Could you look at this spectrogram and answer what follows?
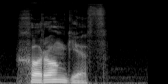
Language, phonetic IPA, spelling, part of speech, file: Polish, [xɔˈrɔ̃ŋʲɟɛf], chorągiew, noun, Pl-chorągiew.ogg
